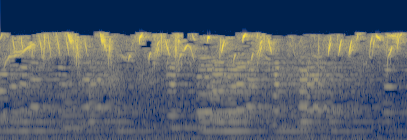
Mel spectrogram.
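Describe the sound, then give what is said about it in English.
A European goldfinch sings a bright, rapid stream of tinkling twitters and chirps, continuous, with no voices. “No wonder Vivaldi found the goldfinch irresistible.”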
